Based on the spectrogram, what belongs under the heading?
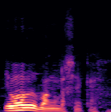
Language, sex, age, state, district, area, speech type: Bengali, male, 30-45, West Bengal, Birbhum, urban, spontaneous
